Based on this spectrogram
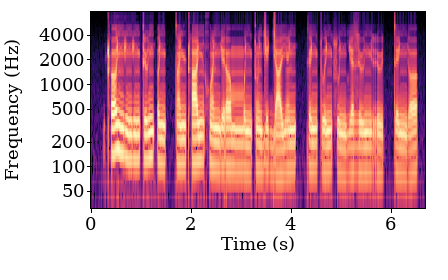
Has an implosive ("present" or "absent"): absent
